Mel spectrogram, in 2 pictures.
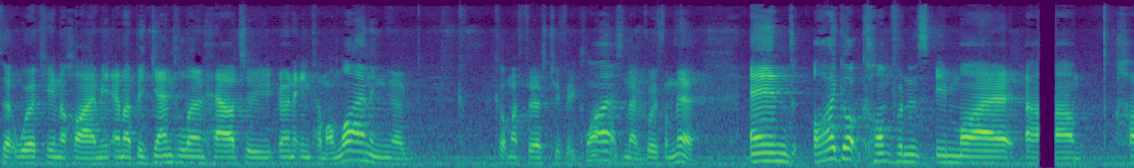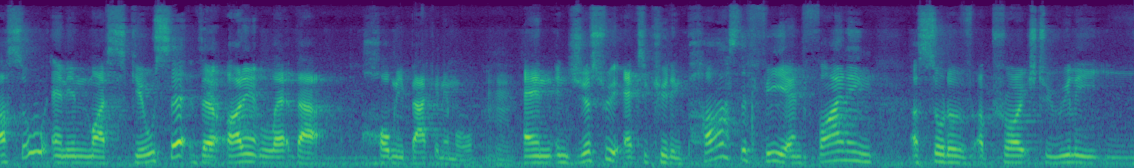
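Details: Stuttering in an adult man who dropped out of high school because of his speech and still has blocks when speaking.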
